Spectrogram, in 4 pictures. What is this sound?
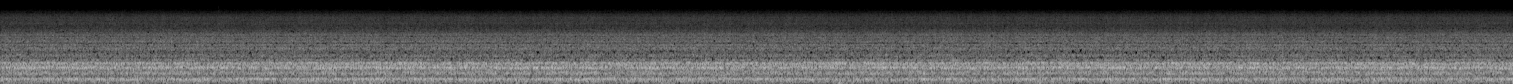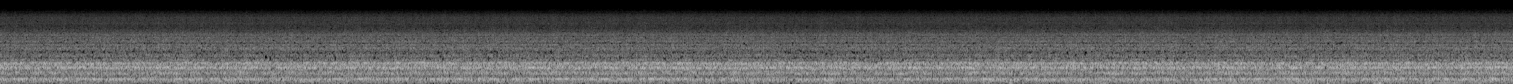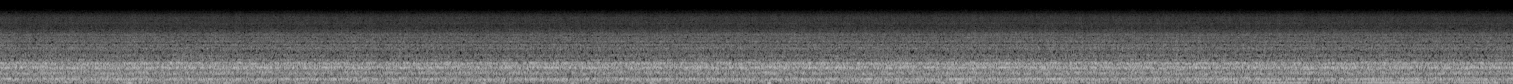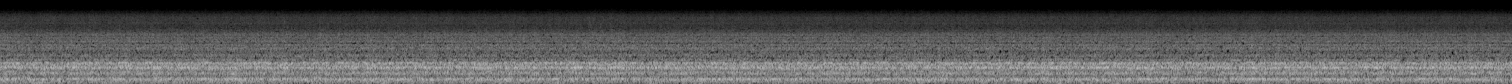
air conditioning 7
Hum of air conditioning split-system (outdoor part).
Recorded 2012-10-13.
noise, Omsk, split-system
